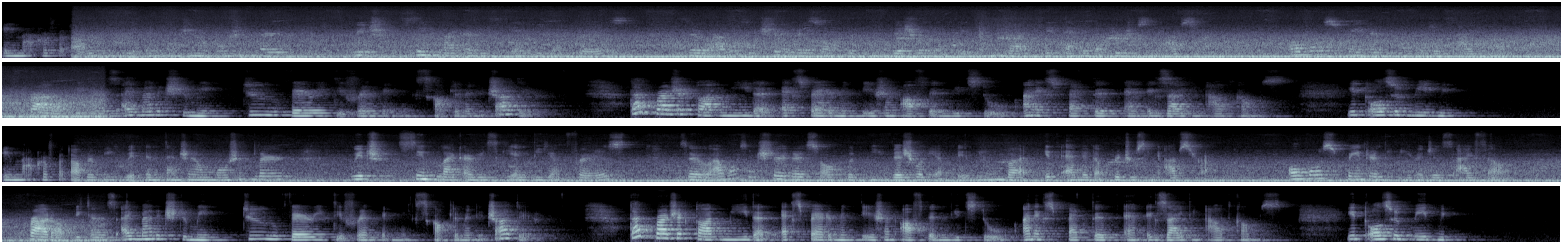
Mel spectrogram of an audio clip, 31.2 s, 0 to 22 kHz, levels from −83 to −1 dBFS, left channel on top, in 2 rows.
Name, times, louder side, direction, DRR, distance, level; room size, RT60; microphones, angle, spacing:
voice 1, 0.0-3.2 3.5-6.2 6.5-12.0 12.9-15.1 15.9-17.7 18.0-20.8 21.4-30.0, right 3 dB, 80° right, 6 dB, 0.4 m, -31 dB
sound 1, 0.7-16.6, left 4 dB, 65° left, 0.3 m, -29 dB
3.5 x 2.5 x 2.9 m, 0.84 s
head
